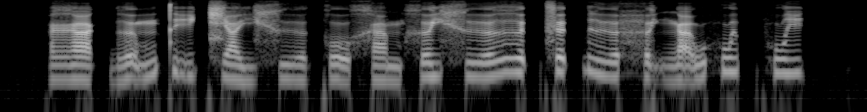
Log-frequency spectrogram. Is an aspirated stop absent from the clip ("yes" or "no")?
yes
